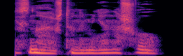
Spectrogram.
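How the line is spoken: Whispered confession. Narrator (Russian): призналась я шепотом

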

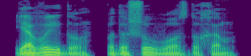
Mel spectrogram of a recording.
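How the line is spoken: Muffled, flat. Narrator (Russian): глухо произнес Гнянец

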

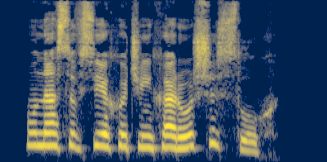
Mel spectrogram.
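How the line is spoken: Shout. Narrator (Russian): прокричал Кастера

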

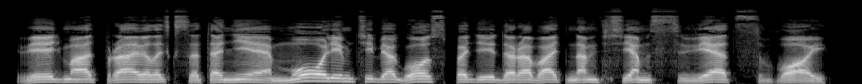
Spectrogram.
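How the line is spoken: Chanting. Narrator (Russian): он произнес нараспев

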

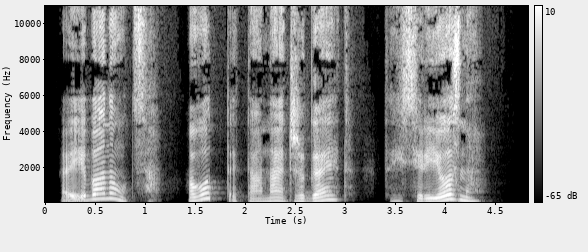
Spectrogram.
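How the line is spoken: Breathless exhale. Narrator (Russian): Выдохнул

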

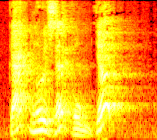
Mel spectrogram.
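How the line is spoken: Loud roar. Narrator (Vietnamese): Chí Tôn quát lớn

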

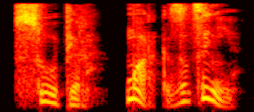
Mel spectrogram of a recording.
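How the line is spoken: Exclamation. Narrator (Russian): воскликнул Орех

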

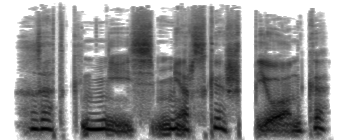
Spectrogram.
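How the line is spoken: Whisper. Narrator (Russian): прошептала Дженни

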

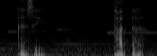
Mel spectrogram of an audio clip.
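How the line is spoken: Soft puzzled question. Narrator (Vietnamese): Tôi nhíu mày, khẽ hỏi lại

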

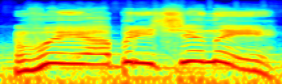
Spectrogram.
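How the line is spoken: Shouting after laughter. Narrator (Russian): перестав смеяться, прокричал Локи

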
